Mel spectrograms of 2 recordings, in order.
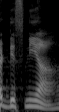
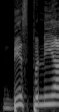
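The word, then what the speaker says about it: dyspnea: क्या बोलते हैं बेटा, डिस्निया। लास्ट क्लास में मैंने आपको बताया था। ठीक है, डिस्पनिया नहीं है बेटा, यहां पर क्या है, पी साइलेंट है, इस चीज को मैंने पहले ही आपको बता रखा है।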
